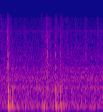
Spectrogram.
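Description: A few light taps and knocks, two near the start and a cluster of three around a second in, from hands handling the electric guitar just after the playing stops, over a quiet room.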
